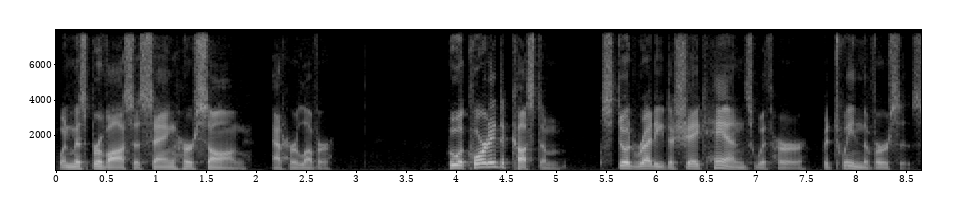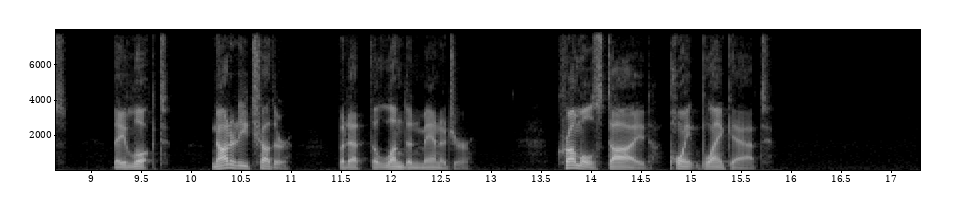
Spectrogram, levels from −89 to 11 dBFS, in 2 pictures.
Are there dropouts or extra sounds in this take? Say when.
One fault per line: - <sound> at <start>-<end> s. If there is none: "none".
none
